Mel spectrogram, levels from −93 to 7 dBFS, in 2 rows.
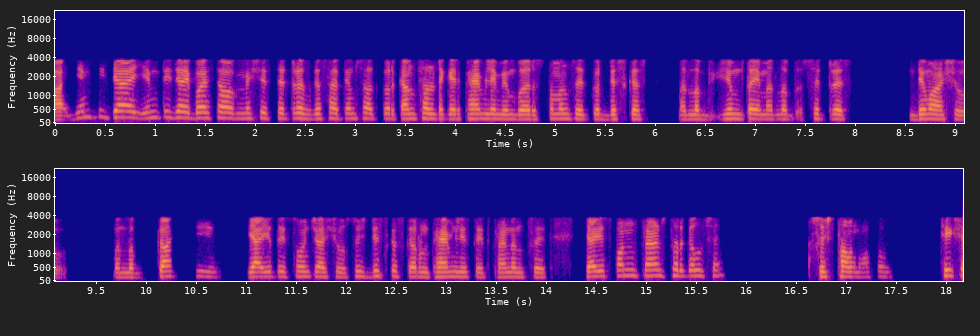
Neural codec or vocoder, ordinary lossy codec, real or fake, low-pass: none; none; real; 3.6 kHz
